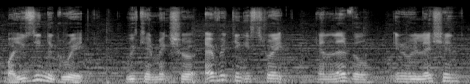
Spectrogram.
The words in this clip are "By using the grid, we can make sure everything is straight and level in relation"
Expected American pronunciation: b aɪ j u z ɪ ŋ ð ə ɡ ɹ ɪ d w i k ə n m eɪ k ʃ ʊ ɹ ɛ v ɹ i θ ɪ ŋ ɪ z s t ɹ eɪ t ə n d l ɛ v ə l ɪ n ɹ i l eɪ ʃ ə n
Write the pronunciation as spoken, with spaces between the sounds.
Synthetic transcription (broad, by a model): b aɪ j u z ɪ ŋ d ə ɡ ɹ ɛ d w i k ə n m eɪ k ʃ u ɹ ɛ v ɹ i t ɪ ŋ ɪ s t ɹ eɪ t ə n l ɛ v ə l ɪ n ɹ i l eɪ ʃ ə n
